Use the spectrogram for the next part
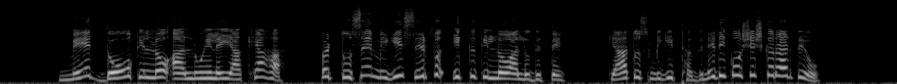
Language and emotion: Dogri, angry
